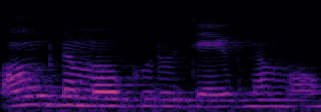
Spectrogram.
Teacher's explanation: when you say Ong, you'll bring the tongue to the soft palate of the roof of the mouth, and you'll, when you chant that, you'll feel a vibration, generally here at the third eye point.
